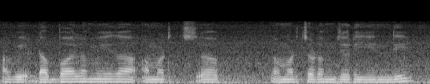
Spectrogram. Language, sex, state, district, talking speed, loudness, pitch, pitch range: Telugu, male, Telangana, Hyderabad, 85 wpm, -15 LUFS, 115 Hz, 110-120 Hz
